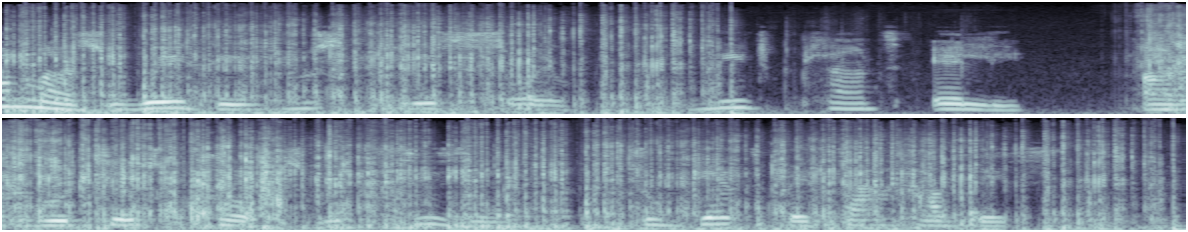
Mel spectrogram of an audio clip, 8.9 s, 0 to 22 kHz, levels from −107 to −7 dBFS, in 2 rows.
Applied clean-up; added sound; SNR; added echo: none; Tearing; -1 dB; none.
